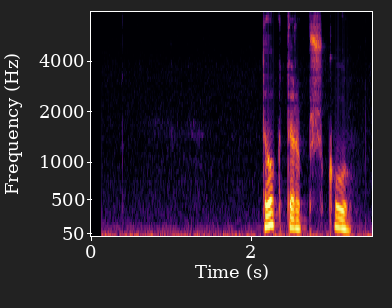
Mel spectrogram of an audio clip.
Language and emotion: Russian, neutral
